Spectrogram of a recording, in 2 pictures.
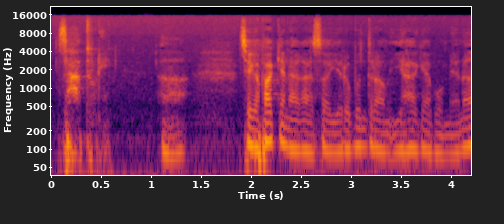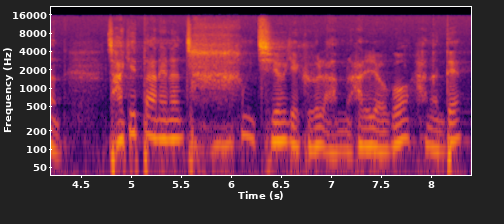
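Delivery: ordinary talk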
